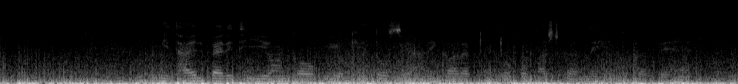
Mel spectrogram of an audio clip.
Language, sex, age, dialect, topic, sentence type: Hindi, male, 31-35, Hindustani Malvi Khadi Boli, agriculture, statement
